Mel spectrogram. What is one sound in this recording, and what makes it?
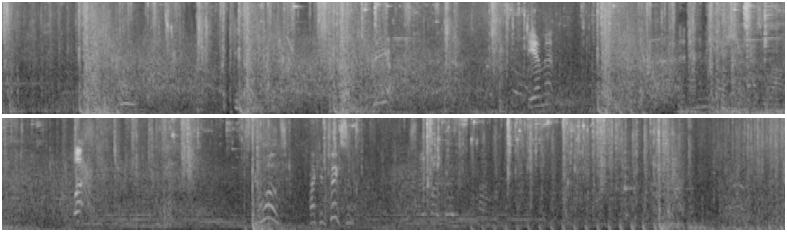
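A rifle fires in loud, sharp shots close by.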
